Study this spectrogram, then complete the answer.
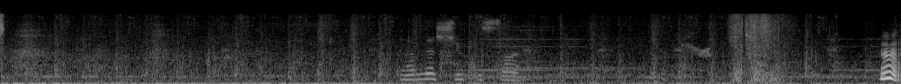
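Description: Footsteps crunch softly on grass and dirt.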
